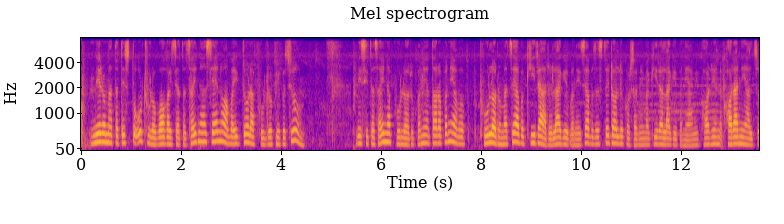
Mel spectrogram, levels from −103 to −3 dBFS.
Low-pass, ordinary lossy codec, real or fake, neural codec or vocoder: 7.2 kHz; none; real; none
